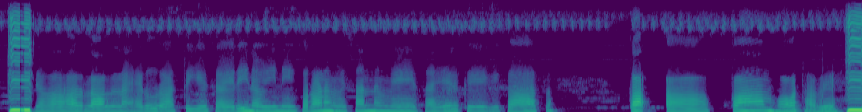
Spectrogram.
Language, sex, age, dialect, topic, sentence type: Bhojpuri, female, 18-24, Northern, banking, statement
